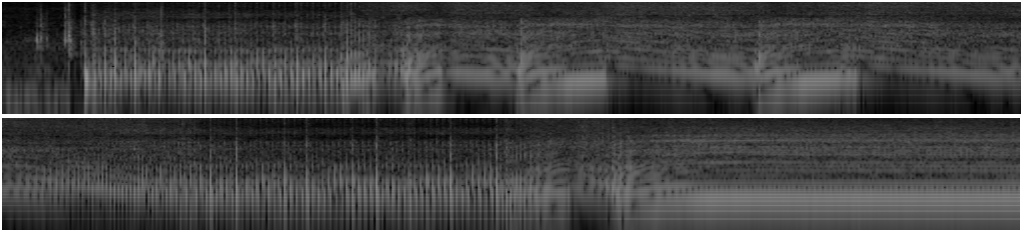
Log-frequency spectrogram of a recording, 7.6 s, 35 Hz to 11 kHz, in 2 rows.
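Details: Stihl MS440 chainsaw under load in old oak, before port work; screams up, pulls down steadily and recovers cleanly between passes, self-feeding with good chips; normal cutting, though fuel line and carb kit still planned.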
